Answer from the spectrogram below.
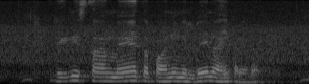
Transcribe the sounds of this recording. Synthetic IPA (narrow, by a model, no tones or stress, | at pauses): ɾɪɡɾist̪ʰaːnmẽt̪ɐpaːnimɪlʋenaːɦikɐɾẽːd̪a̰ː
